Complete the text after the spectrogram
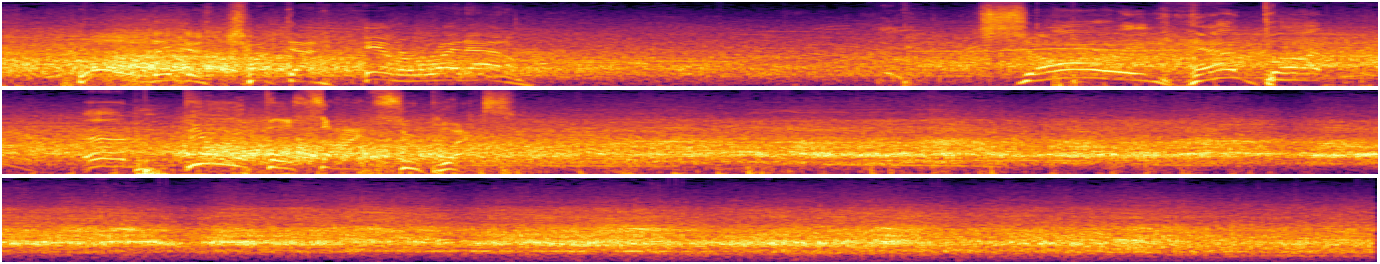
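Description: A large crowd cheers and roars, echoing in a big arena.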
